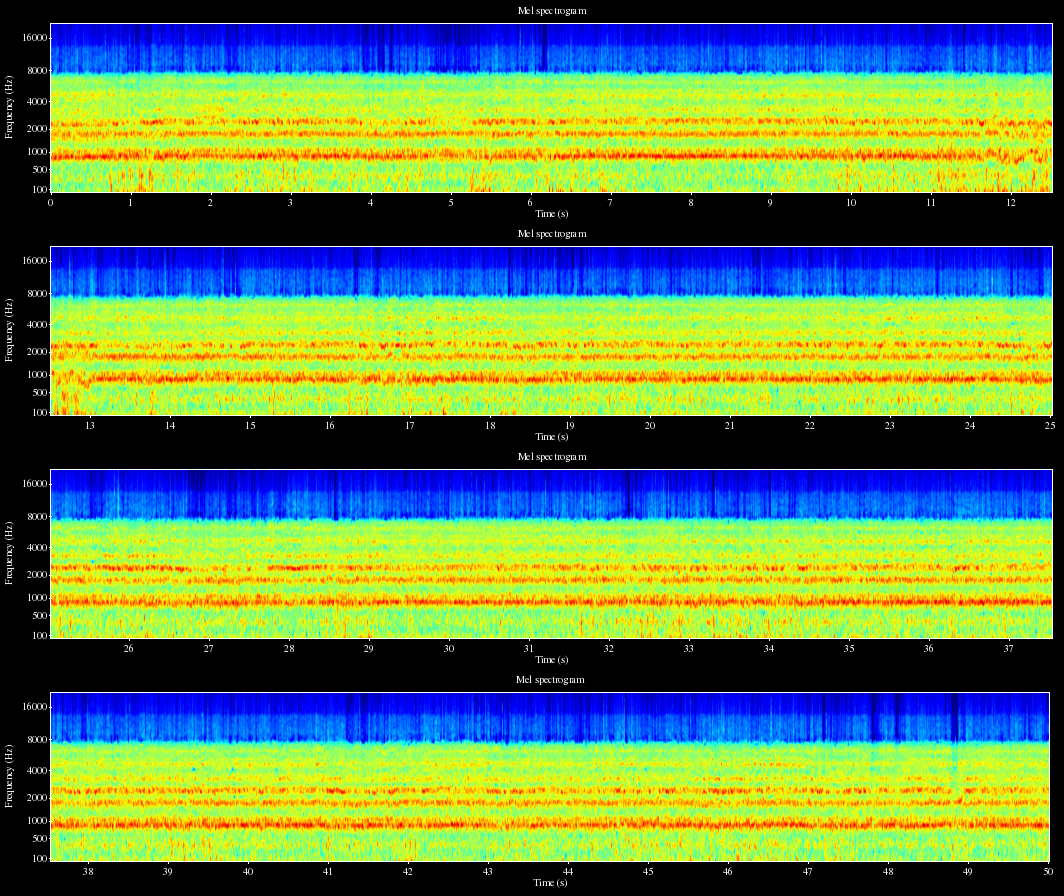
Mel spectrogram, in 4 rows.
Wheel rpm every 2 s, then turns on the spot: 220, 230, 230, 230, 230, 230, 210, 230, 230, 230, 230, 230, 220, 220, 230, 240, 240, 240, 230, 230, 230, 230, 230, 230, 240.
none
